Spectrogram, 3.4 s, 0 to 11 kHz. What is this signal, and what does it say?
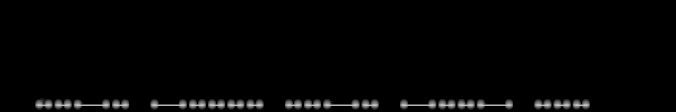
Morse code, heard as a keyed tone, about 25 wpm, 700 Hz. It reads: F6FXS
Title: DXCC-100 Call Signs - 5 Characters - 25wpm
